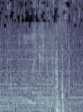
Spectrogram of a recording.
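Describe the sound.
Horse hooves clip-clop as a rider arrives on horseback, a few soft hoof beats sounding amid a busy backdrop with voices.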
